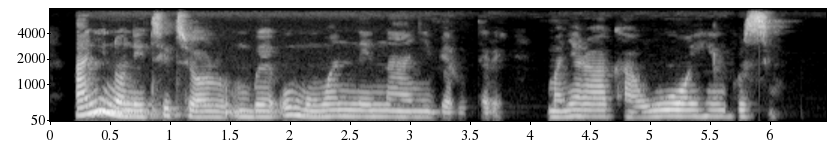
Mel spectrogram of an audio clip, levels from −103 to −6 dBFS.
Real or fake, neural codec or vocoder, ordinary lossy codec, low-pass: real; none; none; 7.2 kHz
